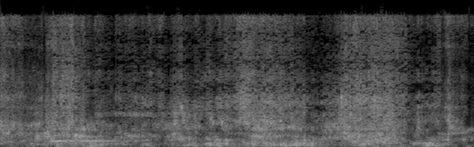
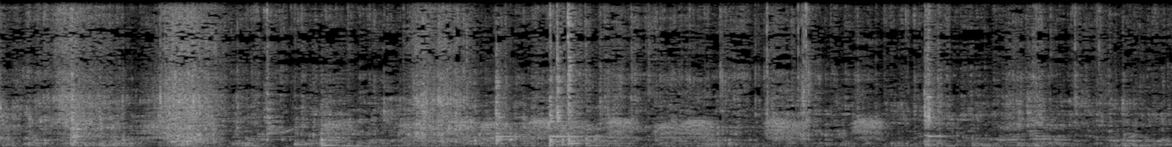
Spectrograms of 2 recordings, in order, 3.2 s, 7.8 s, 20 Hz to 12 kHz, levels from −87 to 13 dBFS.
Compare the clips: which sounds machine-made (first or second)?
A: first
